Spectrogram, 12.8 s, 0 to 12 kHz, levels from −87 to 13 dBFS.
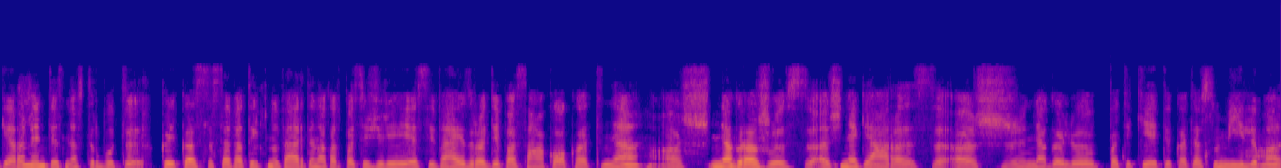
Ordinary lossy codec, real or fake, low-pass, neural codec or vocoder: AAC, 48 kbps; fake; 7.2 kHz; codec, 16 kHz, 8 kbps, FreqCodec, smaller model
